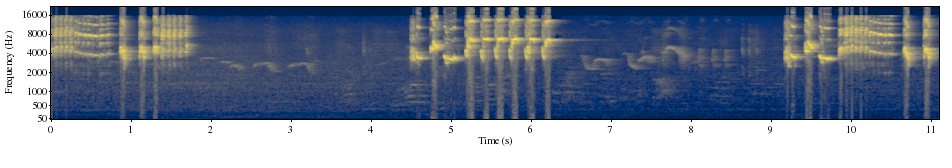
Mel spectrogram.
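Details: Three bursts of fast, bright Orange-headed thrush song, each a rapid string of sharp notes, used to spur other birds. Quieter soft warbles fill the gaps between bursts.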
